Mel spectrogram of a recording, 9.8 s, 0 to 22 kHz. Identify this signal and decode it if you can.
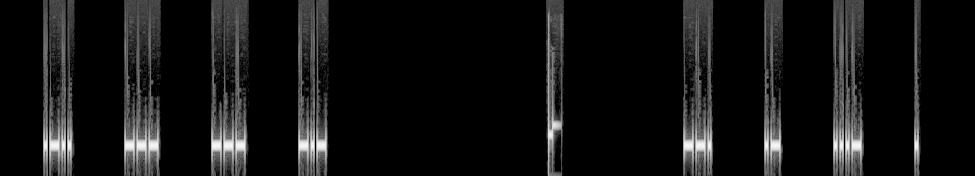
Morse code, heard as a keyed tone, about 39 wpm, spaced as for 14 wpm, 690 Hz. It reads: LOOK GAVE
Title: 6x Character Spacing - Top 500 Words - 40wpm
